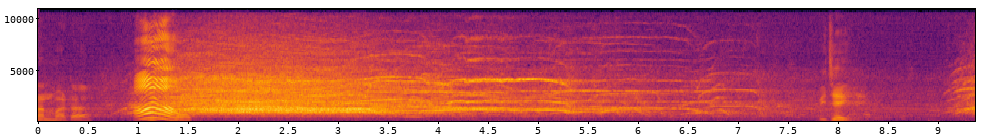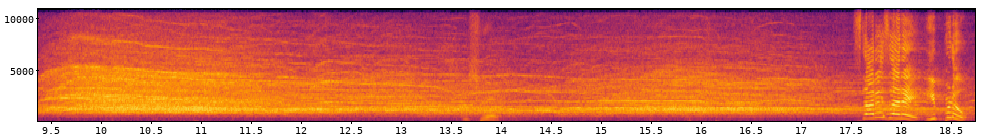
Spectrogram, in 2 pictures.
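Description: A large crowd of young women cheers and screams loudly.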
